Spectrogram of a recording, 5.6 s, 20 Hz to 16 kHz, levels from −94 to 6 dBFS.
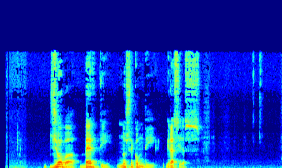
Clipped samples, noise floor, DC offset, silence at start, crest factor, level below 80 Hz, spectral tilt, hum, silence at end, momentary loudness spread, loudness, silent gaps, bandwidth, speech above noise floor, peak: under 0.1%; -62 dBFS; under 0.1%; 0.85 s; 22 dB; -54 dBFS; -5.5 dB/octave; none; 1.65 s; 17 LU; -22 LUFS; none; 11.5 kHz; 41 dB; -2 dBFS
